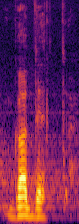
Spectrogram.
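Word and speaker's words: Gaudet: Pour préciser un peu ce que je veux vous dire, c'est que moi, mon nom est Godette, et puis on l'écrit G-A-U-D-E-T. Mais on le prononce Godette, avec un T-E, qu'on dit. Il y a un Godette qui est arrivé en Canada.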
